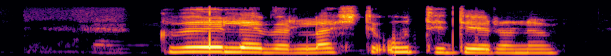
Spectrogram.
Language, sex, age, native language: Icelandic, female, 14, Icelandic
